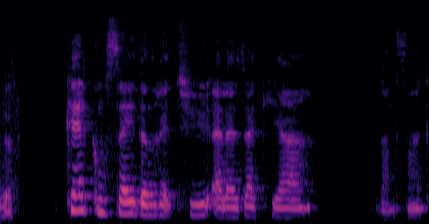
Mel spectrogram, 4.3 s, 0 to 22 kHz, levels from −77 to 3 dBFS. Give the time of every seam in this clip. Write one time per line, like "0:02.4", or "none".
none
